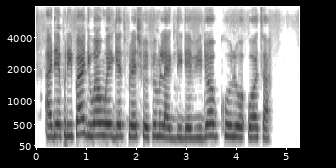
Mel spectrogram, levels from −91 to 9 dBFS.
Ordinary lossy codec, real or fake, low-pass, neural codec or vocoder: none; real; none; none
